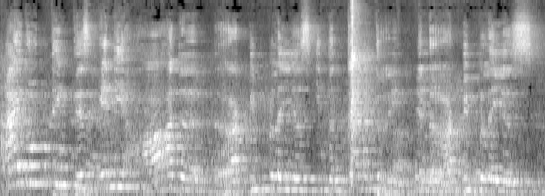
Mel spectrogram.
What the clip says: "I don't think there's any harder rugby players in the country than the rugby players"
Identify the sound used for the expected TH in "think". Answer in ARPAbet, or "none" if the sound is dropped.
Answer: T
